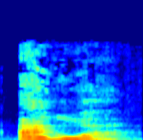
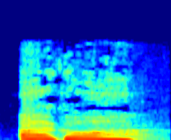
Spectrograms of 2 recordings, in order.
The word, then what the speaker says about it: agua: mineral an agua mineral it's a very very soft agua agua now notice the difference between agua and agua agua agua certainly in spain you would definitely see something more like agua agua aqua as opposed to a very hard agua mineral and you might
